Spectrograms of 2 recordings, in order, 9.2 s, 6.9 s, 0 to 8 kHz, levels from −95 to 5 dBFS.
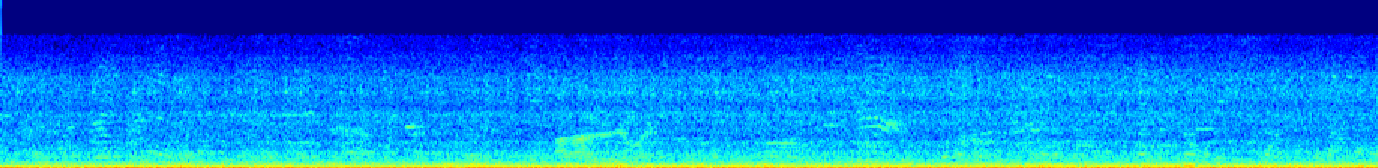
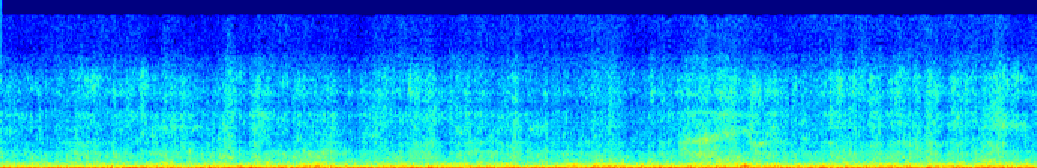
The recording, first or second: first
